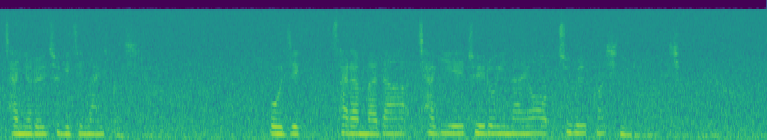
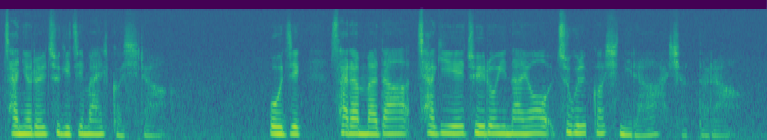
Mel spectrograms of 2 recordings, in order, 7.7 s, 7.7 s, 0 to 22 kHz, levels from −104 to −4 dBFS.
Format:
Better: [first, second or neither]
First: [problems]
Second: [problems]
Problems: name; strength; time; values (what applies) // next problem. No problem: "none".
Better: second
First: hiss; loud; throughout; 3 dB below the speech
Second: hiss; faint; throughout; 20 dB below the speech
